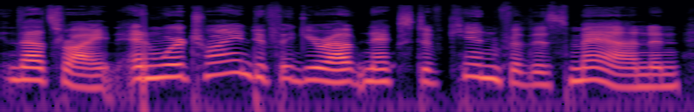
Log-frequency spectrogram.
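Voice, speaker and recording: Lady playing a cool shrewd woman, dry wry delivery, lively tone, dead-dry mic. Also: fairly high pitch, moderate pace, clean tone, no echo, lightly acted. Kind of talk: amateur radio play acting.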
